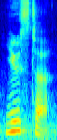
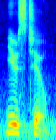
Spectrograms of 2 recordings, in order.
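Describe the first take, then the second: First: The word 'to' ends in a reduced schwa. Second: The word 'to' ends in a full oo. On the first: More of the thought follows. "There I'm saying used to, used to, instead of" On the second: The phrase ends the thought. "instead of used to"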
